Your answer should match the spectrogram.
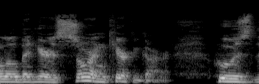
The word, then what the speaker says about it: Kierkegaard: After hearing the recommendation from Wikipedia as to how Kierkegaard's name should be pronounced, I'm more confused than ever. Here's how it sounds. – Søren Åby Kierkegaard.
